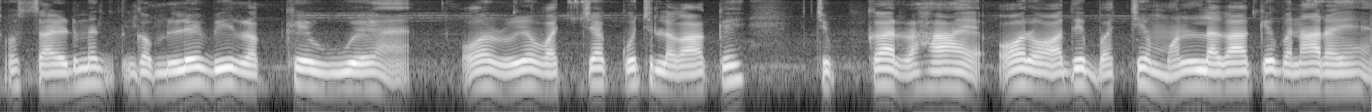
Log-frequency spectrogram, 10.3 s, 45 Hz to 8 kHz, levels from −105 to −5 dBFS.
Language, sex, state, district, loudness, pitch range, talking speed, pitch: Hindi, male, Uttar Pradesh, Jalaun, -18 LUFS, 140-165 Hz, 155 wpm, 145 Hz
